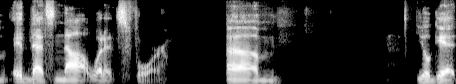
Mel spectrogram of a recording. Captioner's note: chuckles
